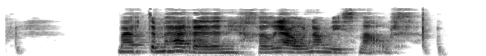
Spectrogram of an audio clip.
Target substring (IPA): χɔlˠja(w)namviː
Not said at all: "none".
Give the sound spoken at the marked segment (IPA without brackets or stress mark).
w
